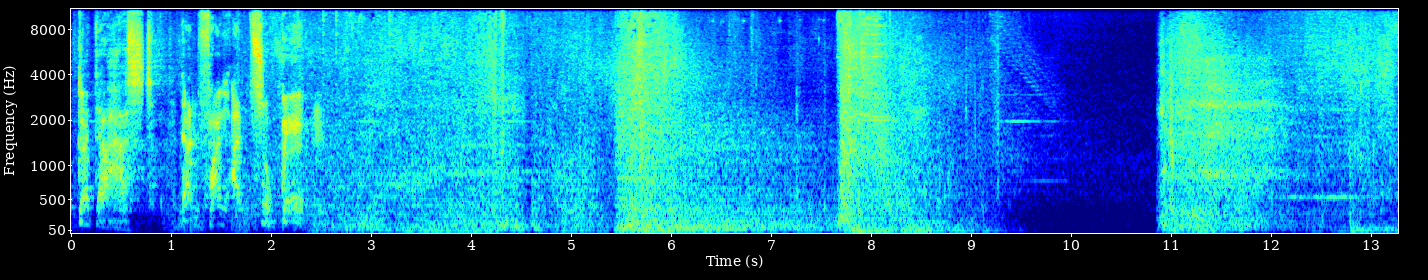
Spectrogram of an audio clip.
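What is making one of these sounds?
Sword blows strike and thud in a fight.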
